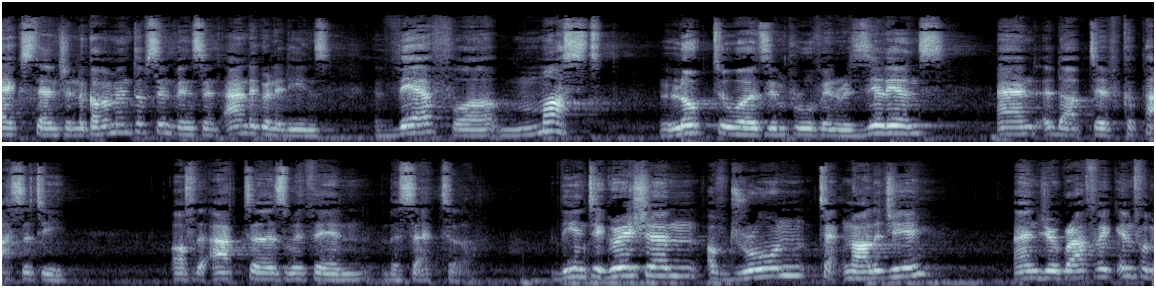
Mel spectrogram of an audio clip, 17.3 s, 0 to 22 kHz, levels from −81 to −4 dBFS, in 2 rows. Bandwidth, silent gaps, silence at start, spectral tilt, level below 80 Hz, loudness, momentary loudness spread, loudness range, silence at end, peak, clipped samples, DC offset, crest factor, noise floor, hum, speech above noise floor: 15.5 kHz; none; 0 s; -1 dB/octave; -54 dBFS; -21 LUFS; 12 LU; 3 LU; 0 s; -4 dBFS; under 0.1%; under 0.1%; 18 dB; -58 dBFS; none; 36 dB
